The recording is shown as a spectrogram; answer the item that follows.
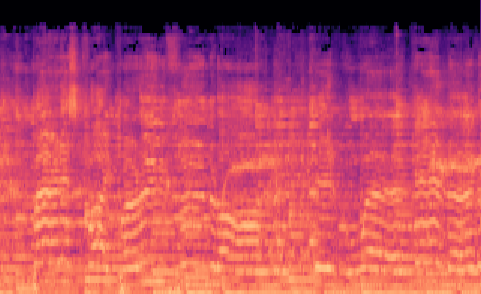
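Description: Instrumental interlude of plucked strings: an acoustic guitar playing chords under a picked melody on Portuguese-style guitars, with the chords changing about every second.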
